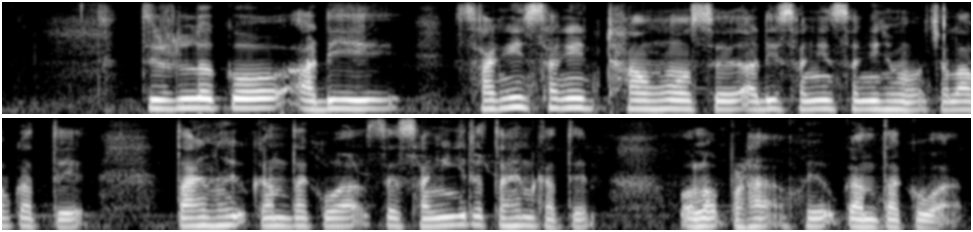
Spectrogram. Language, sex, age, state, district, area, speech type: Santali, male, 18-30, West Bengal, Jhargram, rural, spontaneous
